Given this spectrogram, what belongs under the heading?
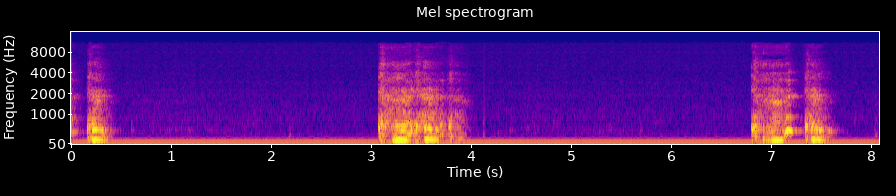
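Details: Coughing fit with throat clearing, possibly combined with allergies; three short cough bursts over a steady low hum, and no clear sneeze heard.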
